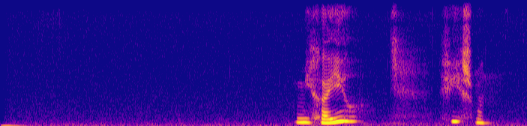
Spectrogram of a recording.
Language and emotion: Russian, sad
